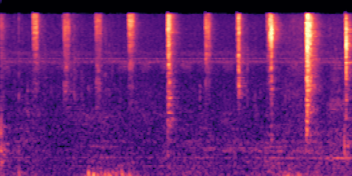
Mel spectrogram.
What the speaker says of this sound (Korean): 스프레이에 오일을 담아서 이렇게 쫙 한번 해주시면 기름을 상당히 적게 사용하고도 두부를 구우실 수가 있어요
